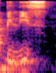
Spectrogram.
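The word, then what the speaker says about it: bílis: A sílaba aqui tônica é o bi.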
